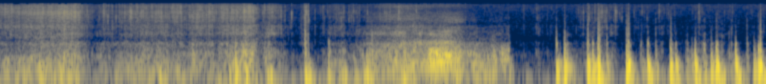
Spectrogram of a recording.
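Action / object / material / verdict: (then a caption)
tap / leather ankle boot tapped and scratched with fingernails / leather / none. Long dark acrylic nails scratch and tap the leather upper of a single black leather ankle boot, hollow and empty and held upright close to the mic. A dense, low, muffled scratching rustle fills the first three seconds. After a brief pause, it gives way to a quick, uneven run of short, dull, hollow taps with almost no ring.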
